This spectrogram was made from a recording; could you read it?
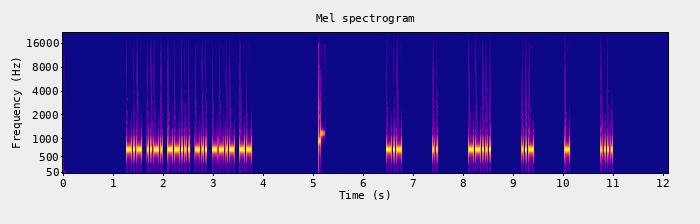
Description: Morse code, heard as a keyed tone, about 35 wpm, spaced as for 18 wpm, 700 Hz. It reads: KF7DQM KI7UTH
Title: USA Call Signs - 6 Characters - 6x Character Spacing - 35wpm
